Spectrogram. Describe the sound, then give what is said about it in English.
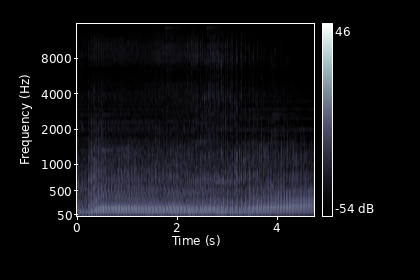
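A Harley-Davidson motorcycle engine runs with a loud, steady, deep rumbling throb that holds an even pulse from start to finish, with no voices. “Mags Iverts, who has a passion for Harley-Davidson bikes. There are loads of videos on YouTube. Just have a listen to this noise.”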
